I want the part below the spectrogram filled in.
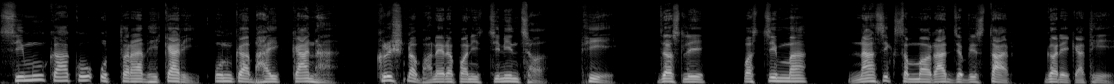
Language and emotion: Nepali, neutral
